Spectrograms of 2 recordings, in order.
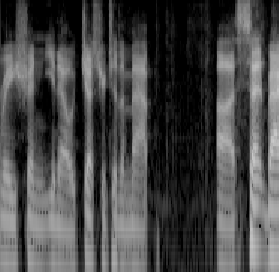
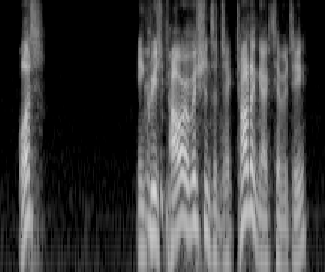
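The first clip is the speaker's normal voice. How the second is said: loud, high, surprised, startled exclamation; 6 semitones higher, 5 dB louder than usual. Voicing Lord Arthur repeating a report in surprise, Galaxy Quest-style. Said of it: "gonna totally fucking Galaxy Quest this shit".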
